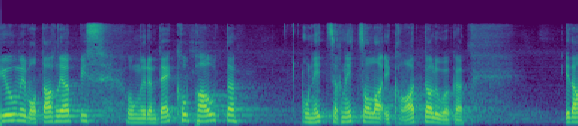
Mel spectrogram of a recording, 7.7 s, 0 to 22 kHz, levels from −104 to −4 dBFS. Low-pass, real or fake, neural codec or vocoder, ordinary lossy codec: 9.9 kHz; real; none; none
